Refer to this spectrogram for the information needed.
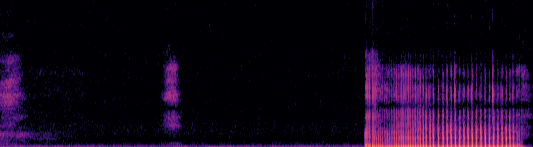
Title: Chrapanie naszego mopsa - snoring pug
